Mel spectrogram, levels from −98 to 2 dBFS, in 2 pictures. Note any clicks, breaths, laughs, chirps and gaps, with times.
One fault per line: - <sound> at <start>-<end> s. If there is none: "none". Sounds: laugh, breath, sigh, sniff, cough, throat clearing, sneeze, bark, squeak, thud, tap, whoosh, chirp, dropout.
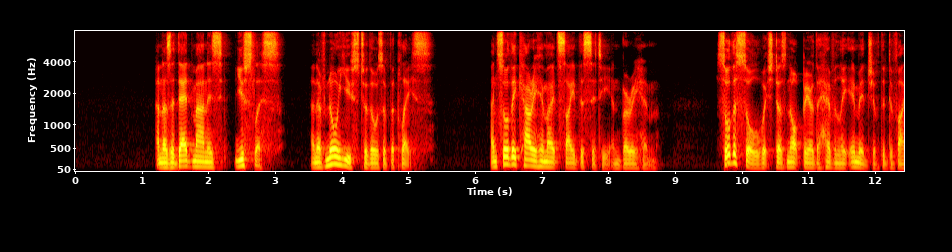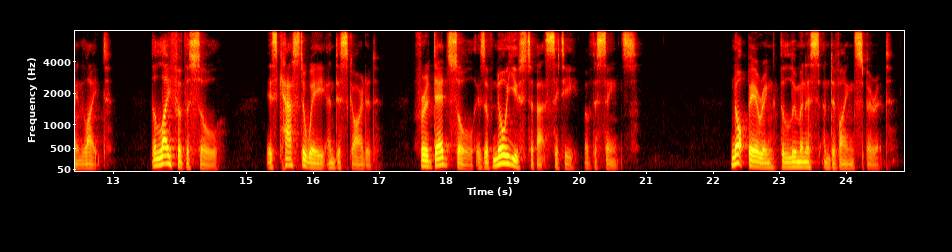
none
